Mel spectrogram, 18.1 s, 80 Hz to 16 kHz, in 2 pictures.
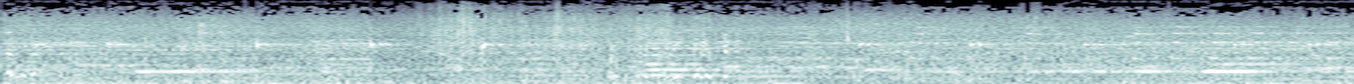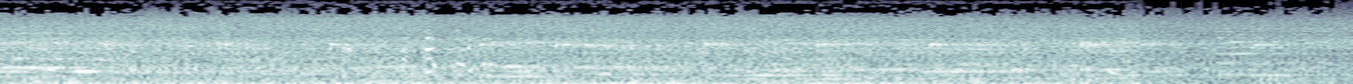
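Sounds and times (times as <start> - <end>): background music with held notes: 0.0 - 18.0.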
